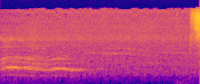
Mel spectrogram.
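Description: A voice holds one wavering, drawn-out note for under a second, like the tail of a wailed phrase. It fades into a steady low background hiss.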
